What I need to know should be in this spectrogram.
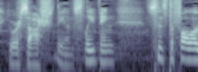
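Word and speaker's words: Yor'sahj: So, uh, uh, Yoros, I'm assuming that's how that's said. Your is is pronounced, I should say, Yorsash, the Unsleeping.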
